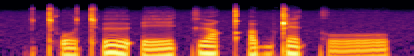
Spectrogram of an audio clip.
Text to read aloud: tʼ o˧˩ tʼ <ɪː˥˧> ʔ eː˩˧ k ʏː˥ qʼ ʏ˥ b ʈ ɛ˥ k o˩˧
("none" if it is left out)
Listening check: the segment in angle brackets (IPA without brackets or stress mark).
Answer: ʏː˥˧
